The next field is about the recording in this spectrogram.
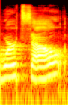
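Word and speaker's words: Wurtzel: minutes we'll just wait okay fine Elizabeth uh word cell w-u-r-t-z-e-l published in 1994.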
